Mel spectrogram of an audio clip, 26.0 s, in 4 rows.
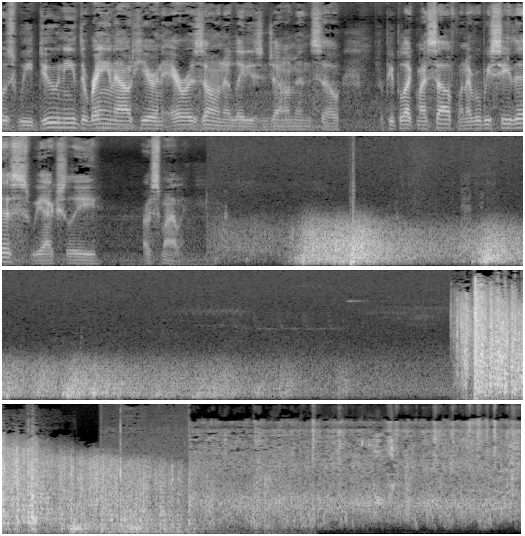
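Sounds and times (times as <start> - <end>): thunder rumbling: 9.1 - 26.0
sharp crash of thunder: 9.2 - 15.8, 18.6 - 23.9.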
